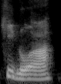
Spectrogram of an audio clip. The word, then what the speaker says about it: quinoa: I tell people um if you have diabetes quinoa is your friend quinoa quinoa that thing that is spelled with a q q u i n o e pronounced quinoa is very good for you get it try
